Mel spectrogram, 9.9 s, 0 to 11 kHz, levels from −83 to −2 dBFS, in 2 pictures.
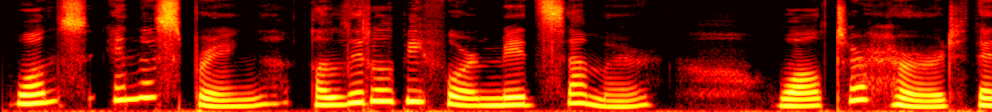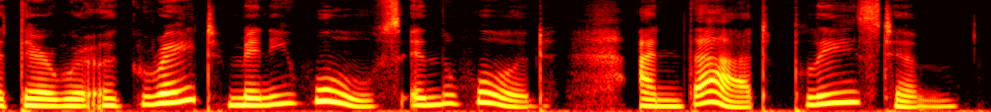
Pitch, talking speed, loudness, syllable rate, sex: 235 Hz, 145 wpm, -19 LUFS, 4.2 syllables/s, female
